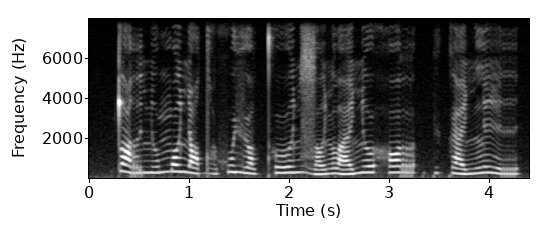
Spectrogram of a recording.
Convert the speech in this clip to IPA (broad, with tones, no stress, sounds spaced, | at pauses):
ʈ ɑ˥˩ r ʎ u˧˥ m ɔ˥ ʎ ɛ˧˩˧ dˤ ə̤˧˩˧ xʷ ɪ˥ vʲ ʊ˧˩˧ lˠ t̪ʰ ʊː˧˥ ʎ z ɔ˩˥ ʎ lˠ æ˩˥ ʎ ʊː˥ h ɔ˥ r | pʲ ə̤˧˥ k æ˧˩˧ ʎ l iː˥˩ r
